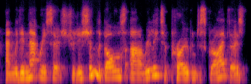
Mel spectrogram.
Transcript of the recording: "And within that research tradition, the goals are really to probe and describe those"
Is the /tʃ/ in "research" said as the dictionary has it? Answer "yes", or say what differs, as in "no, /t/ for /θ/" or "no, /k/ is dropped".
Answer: yes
